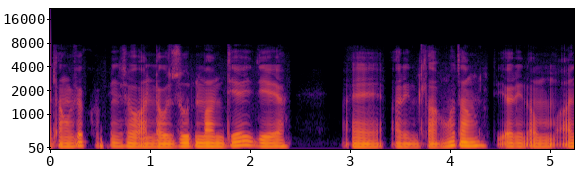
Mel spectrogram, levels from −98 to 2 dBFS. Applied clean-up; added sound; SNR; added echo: none; none; none; none.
